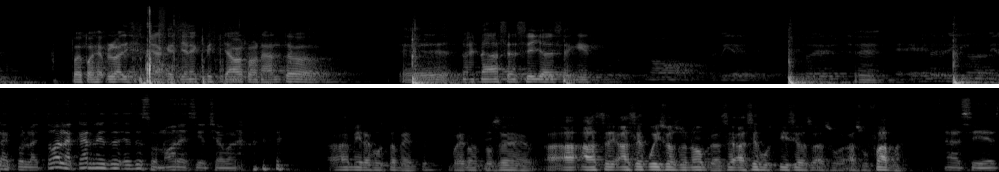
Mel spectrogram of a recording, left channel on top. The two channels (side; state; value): both; different; correlation 0.00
